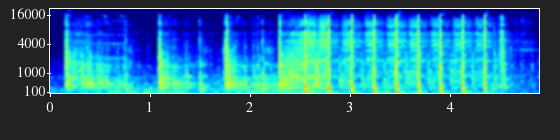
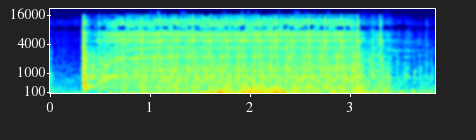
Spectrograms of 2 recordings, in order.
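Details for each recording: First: Craftsman YS4500 riding mower with a Kohler Courage engine, cranked on a jumper pack: sharp, even puffs about four a second with a hollow chuff blowing back out the intake, and fuel is seen there. Compression is leaking past loose cylinder head bolts. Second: Craftsman YS4500 riding mower with a Kohler Courage engine, cranked on a jumper pack before full proper tightening: even, brisk, steady cranking with no puffing or hissing at the intake. Normal cranking; it then unexpectedly kicked over.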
